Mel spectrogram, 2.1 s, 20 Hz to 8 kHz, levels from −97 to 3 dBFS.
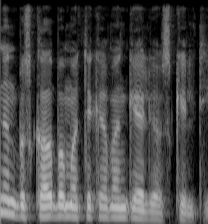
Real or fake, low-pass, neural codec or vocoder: real; 7.2 kHz; none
